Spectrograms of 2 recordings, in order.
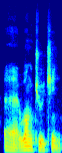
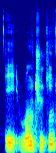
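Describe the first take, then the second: First: Wang Chuqin slowed down, "choo-chin" with a ch sound; slowly retry Wang Chuqin with "ch" for the q; careful correction. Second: Wang Chuqin said "wang tookin" with a hard t; first try at name. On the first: Vlogger correcting the name, slow and careful. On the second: Vlogger introducing a player, Frenchified name. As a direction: say Wang Chuqin as "too-keen", French style. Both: Real, not acted.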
